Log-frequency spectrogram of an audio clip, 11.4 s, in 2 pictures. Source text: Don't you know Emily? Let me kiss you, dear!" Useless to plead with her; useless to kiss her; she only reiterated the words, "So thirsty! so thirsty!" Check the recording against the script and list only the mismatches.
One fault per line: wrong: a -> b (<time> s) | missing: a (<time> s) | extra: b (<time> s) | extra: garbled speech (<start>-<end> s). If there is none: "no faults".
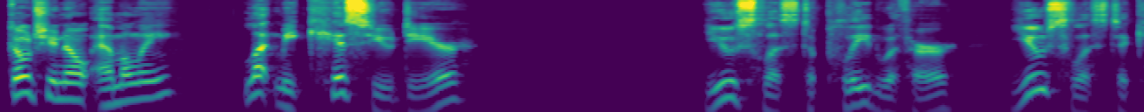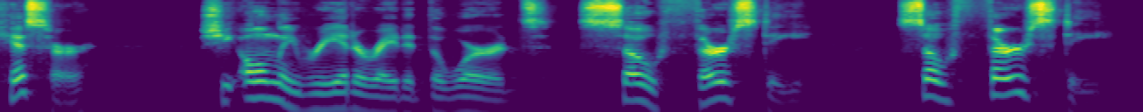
no faults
